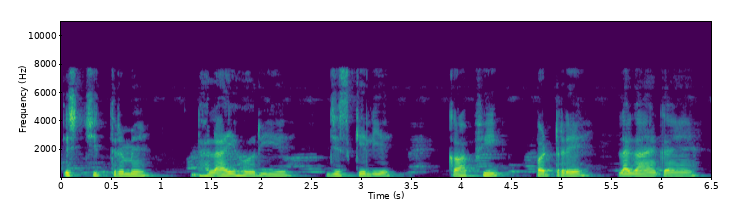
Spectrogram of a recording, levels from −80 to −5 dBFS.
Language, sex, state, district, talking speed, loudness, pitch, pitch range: Hindi, male, Jharkhand, Deoghar, 130 wpm, -20 LUFS, 135 Hz, 130-150 Hz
